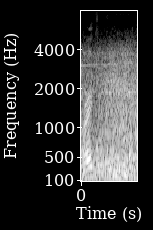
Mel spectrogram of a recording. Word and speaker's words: Reykjavik: That's how you say it, Reykjavik. Reggie Jackson plus Michael Vick.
